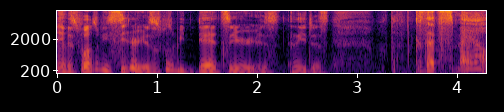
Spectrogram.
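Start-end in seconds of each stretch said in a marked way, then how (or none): 3.2-4.3 breathy, hushed whispered line. Speaker quotes a line from a serious movie scene, imitating the actor's line reading. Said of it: "The way he said it".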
